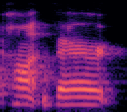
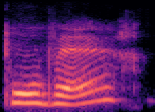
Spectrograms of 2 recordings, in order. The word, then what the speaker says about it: Pontvert: your last name Michelle if you understand French about it it's povert but is fine yeah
